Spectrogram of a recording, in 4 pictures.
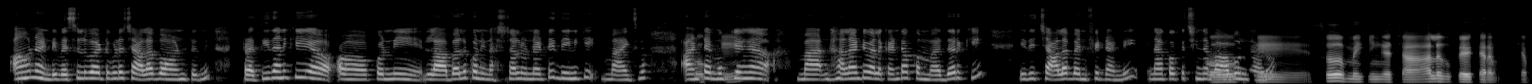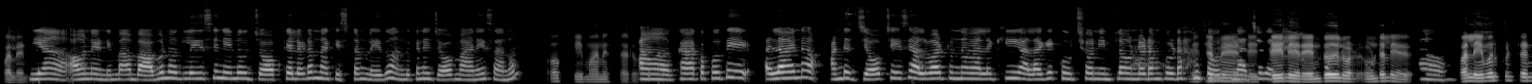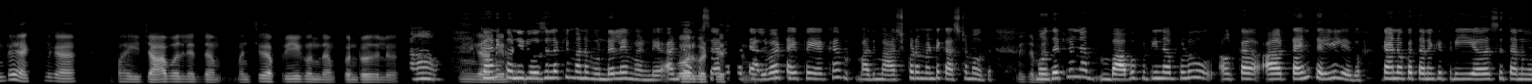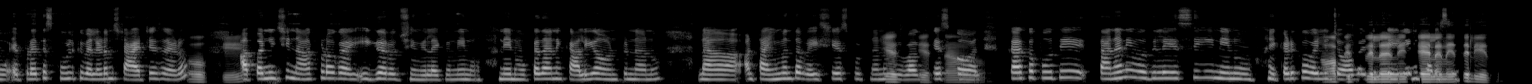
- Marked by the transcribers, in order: in English: "మాక్సిమం"; in English: "మదర్‌కి"; in English: "బెనిఫిట్"; in English: "సో"; in English: "జాబ్‌కెళ్ళడం"; in English: "జాబ్"; other background noise; in English: "జాబ్"; in English: "యాక్చువల్‌గా"; in English: "జాబ్"; tapping; in English: "త్రీ ఇయర్స్"; in English: "స్టార్ట్"; in English: "లైక్"; in English: "వేస్ట్"; in English: "యెస్. యెస్"; in English: "వర్క్"; in English: "ఆఫీస్‌కి"
- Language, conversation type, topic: Telugu, podcast, ఇంటినుంచి పని చేసే అనుభవం మీకు ఎలా ఉంది?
